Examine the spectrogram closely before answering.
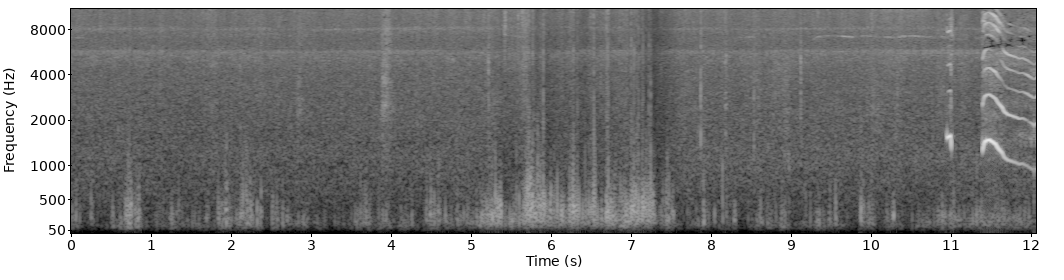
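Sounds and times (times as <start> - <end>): puppy squeak: 11.0 - 12.0
puppy whining yelp: 11.0 - 12.0.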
